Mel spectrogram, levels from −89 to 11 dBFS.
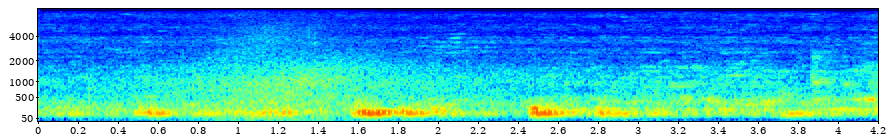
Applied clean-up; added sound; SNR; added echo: none; Motor vehicle (road); 16 dB; reverberation time 0.7 s.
